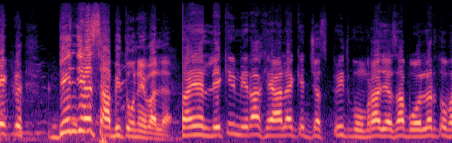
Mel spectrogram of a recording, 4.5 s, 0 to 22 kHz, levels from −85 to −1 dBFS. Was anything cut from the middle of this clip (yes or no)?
yes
